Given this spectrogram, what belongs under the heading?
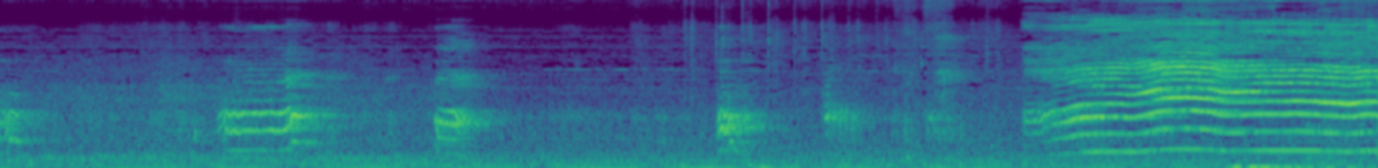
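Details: Short, weak whimpers and grunts in a noisy room, then a strong, full cry from a newborn with a breathing problem after birth, in special care.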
